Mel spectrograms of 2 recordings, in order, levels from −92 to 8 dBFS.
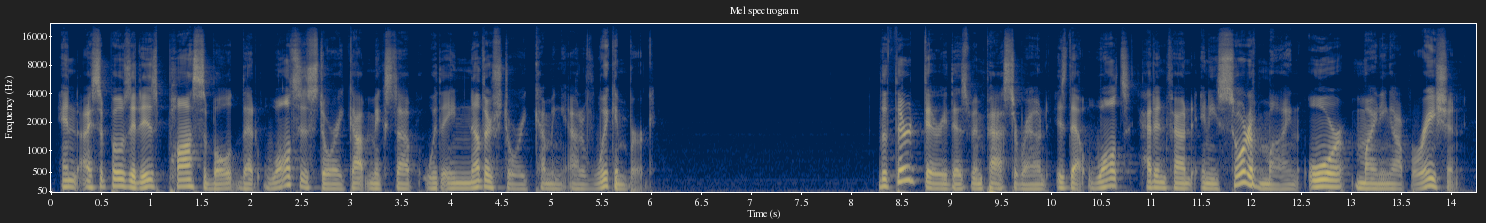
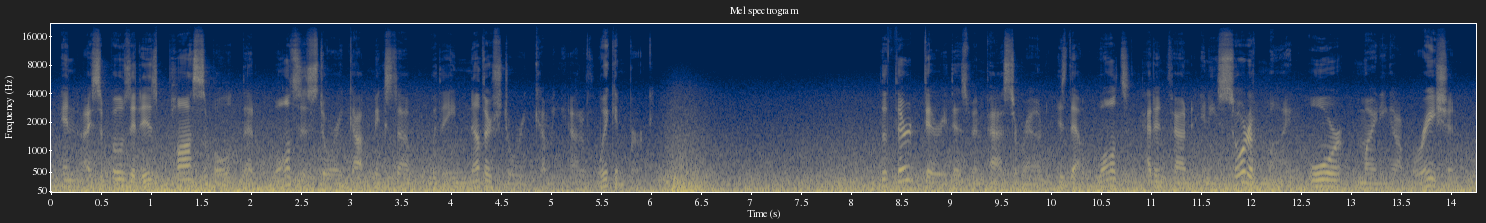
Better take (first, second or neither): first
